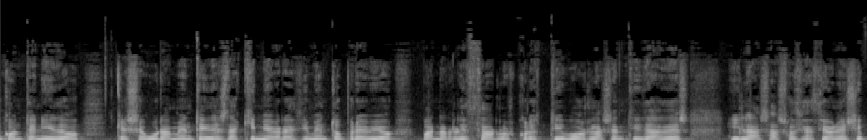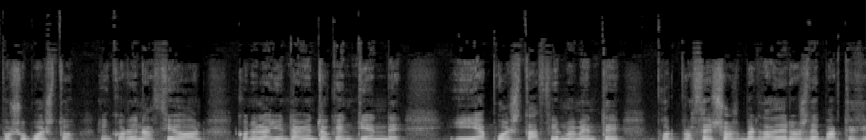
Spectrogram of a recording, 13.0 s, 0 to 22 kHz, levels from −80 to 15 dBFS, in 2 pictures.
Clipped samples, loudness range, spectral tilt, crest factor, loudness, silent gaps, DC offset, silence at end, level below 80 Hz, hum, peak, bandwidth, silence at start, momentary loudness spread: under 0.1%; 2 LU; -5.5 dB/octave; 20 dB; -19 LUFS; none; under 0.1%; 0 s; -48 dBFS; none; 0 dBFS; 17 kHz; 0 s; 6 LU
